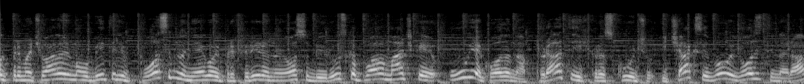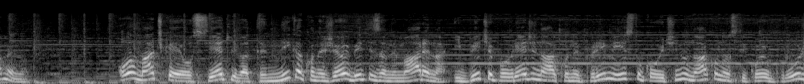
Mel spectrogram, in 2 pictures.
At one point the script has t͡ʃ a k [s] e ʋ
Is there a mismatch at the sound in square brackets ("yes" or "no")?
no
